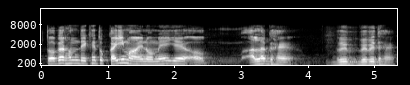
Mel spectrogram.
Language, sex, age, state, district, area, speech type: Hindi, male, 18-30, Delhi, New Delhi, urban, spontaneous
